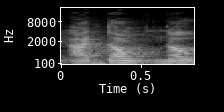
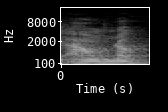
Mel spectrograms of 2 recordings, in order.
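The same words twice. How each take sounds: First: "I don't know" with each word separate and the "don't" fully sounded; "don't" with its d and t clearly articulated; fully pronounced "don't". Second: "I don't know" run together as "I'on know"; casual "I'on know" elision of "I don't know"; slurred Southern "don't". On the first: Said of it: "We ain't gonna say". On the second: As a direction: drop the d and t of "don't", sliding into "know". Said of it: "We gonna say". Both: Shown as a demonstration.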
